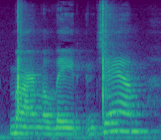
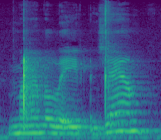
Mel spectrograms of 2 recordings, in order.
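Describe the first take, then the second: Both takes have the same delivery.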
